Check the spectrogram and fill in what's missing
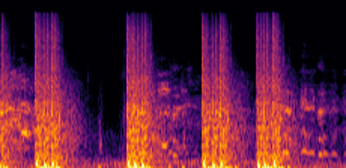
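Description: Four loud, close bursts of rapid video game gunfire arrive at roughly one-second gaps, each a dense crackling volley, with quieter stretches of game ambience between them.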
